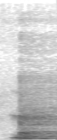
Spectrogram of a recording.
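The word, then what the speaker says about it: نُ: Nun bersama. Ya, jadi jangan no, tapi nu ya. Nah, kalau no itu bahasa Inggris ya, no. Tapi kalau Arab bukan no, tapi nu.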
